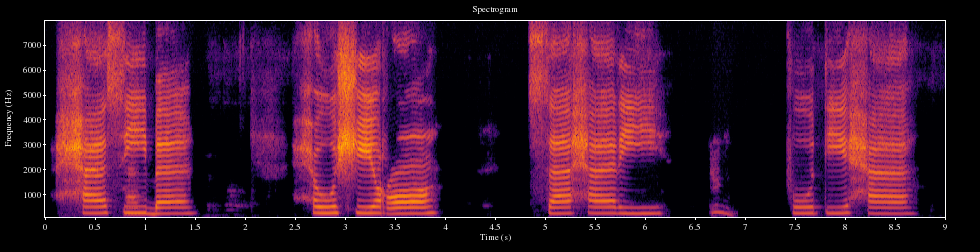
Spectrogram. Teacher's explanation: ha itu keluar dari tenggorokan bagian tengah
